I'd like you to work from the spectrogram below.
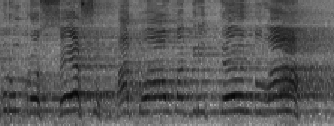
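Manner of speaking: urgent full-force preaching; impassioned warning. Real, not acted. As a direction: build to a forceful cry of warning. Preaching anguish of hell at full force.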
